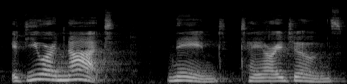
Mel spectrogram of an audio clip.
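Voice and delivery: normal talking voice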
